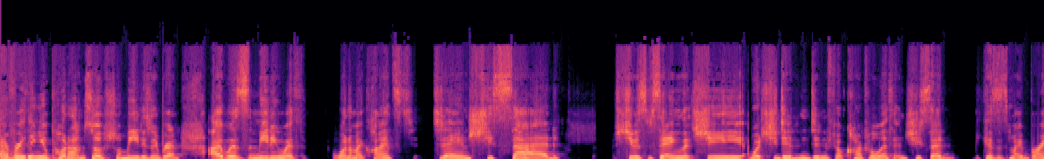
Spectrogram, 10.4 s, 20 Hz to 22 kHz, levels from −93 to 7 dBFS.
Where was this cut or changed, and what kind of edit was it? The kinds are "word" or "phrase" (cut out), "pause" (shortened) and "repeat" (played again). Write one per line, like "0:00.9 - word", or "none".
0:02.5 - word
0:05.9 - pause
0:07.4 - word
